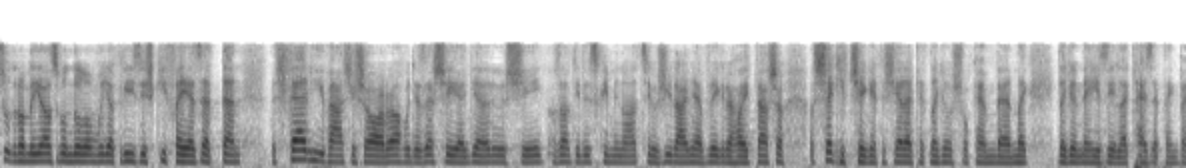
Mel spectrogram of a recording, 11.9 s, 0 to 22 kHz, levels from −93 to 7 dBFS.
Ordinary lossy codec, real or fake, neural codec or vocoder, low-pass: none; fake; codec, 16 kHz, 1.1 kbps, Voila-Tokenizer; none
